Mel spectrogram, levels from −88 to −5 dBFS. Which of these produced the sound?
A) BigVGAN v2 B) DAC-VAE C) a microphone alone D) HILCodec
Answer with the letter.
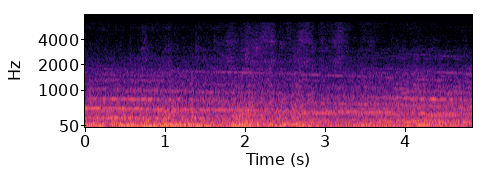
C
